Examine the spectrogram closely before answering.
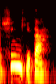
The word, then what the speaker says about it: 신기다: 거기에 사동전미사 기가 들어가면서 신기다가 되는데 끼로 발음하지 않는다는 거예요. 신기다. 신기다. 신기다 이렇게 발음을 하는 거고 자 요거 기억하시면 되겠습니다.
